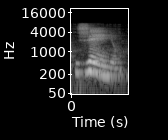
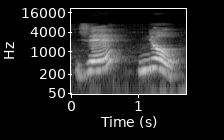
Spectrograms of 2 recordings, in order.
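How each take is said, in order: First: Said in the usual way. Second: "gênio" in two beats, gê, nio, with a pause between; teacher separating "gênio" syllable by syllable; split into syllables. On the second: Shown as a demonstration. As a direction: break "gênio" apart: gê... nio. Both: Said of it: "Separei as sílabas".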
